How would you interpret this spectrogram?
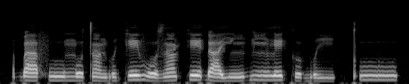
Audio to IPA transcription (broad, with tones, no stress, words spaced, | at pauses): ɓa˨fuː˨mo˨tã˨ ɡʷi˨ke˦vo˨zã˦ ke˦ɗa˨jĩ˨˦ɓĩ˦ le˦kʊ˨ɡʷi˨ | kʼuː˦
